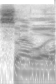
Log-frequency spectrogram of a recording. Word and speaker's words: Savoy: How would you like us to pronounce it? – Savoy would be sufficient.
